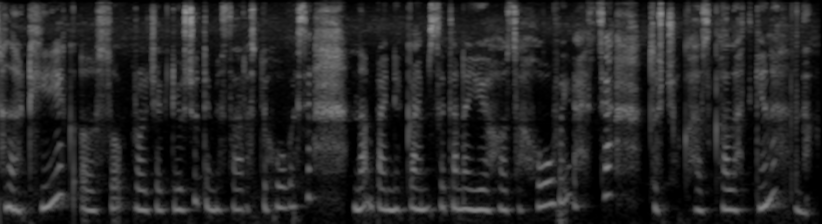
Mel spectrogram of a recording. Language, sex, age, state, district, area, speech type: Kashmiri, female, 18-30, Jammu and Kashmir, Budgam, rural, spontaneous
